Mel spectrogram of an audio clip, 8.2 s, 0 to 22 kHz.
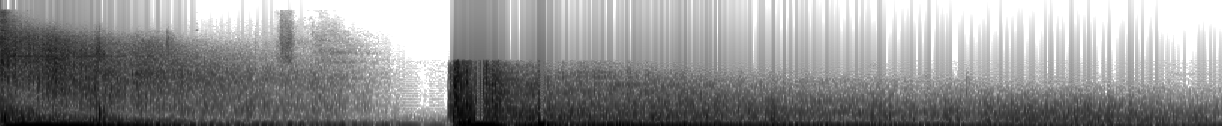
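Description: A 350 Legend AR carbine shot, its report echoing away over about three seconds. About three seconds in, a second, duller bang with another crack just after it: the shot heard at the gel target end, echoing out slowly.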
